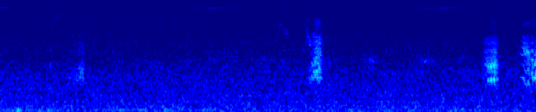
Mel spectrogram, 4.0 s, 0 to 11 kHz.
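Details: Red fox of the subspecies Vulpes vulpes kurdistanica, recorded at Bismil in 2016: four short, harsh, hoarse barks, spaced irregularly, with the last two close together, over a steady low rumble of background noise.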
